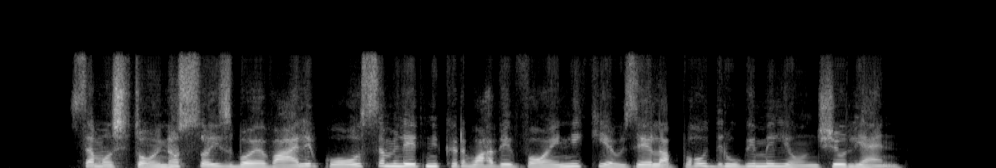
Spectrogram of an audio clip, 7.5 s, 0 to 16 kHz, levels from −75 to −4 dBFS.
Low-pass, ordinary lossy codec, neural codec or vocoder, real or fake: 10.8 kHz; none; codec, 16 kHz in and 24 kHz out, 0.6 kbps, FocalCodec, streaming, 4096 codes; fake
